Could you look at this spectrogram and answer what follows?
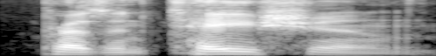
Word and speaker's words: presentation: So presentation, the stress syllable is here. Presentation. We don't say presentation. We don't say presentation, right?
